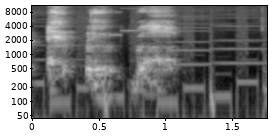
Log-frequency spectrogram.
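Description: A person fake-coughs several times in short, forced bursts, close to the microphone, with faint background music underneath.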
